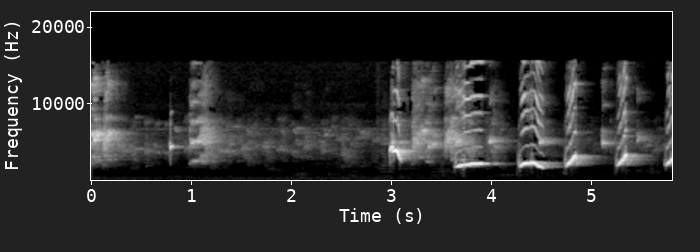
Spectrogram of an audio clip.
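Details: Green leafbird (cucak ijo) song for coaxing caged birds to sing: soft high twitters at first, then a lively series of loud slurred whistles, some sweeping up, others dropping.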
